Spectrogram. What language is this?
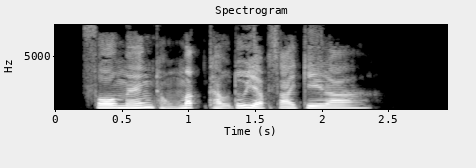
Cantonese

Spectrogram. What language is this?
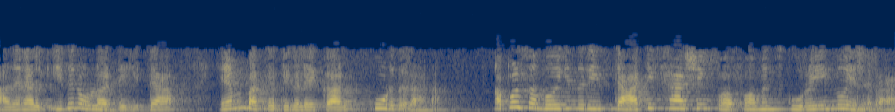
Malayalam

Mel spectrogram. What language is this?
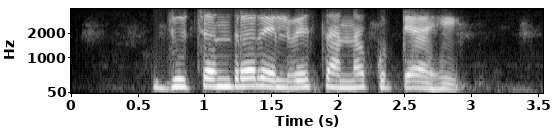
Marathi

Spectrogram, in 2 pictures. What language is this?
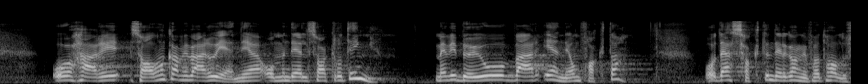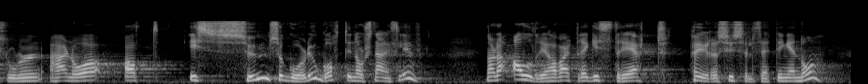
Norwegian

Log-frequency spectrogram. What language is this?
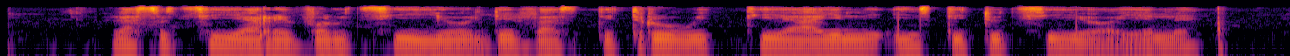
Esperanto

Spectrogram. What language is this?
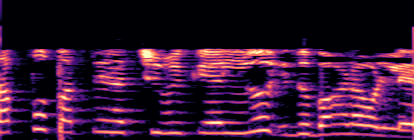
Kannada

